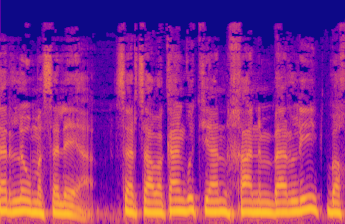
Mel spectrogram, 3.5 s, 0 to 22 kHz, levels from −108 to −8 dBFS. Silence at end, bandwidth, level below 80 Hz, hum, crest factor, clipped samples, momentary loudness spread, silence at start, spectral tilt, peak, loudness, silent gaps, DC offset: 0 s; 15 kHz; -54 dBFS; none; 10 dB; under 0.1%; 5 LU; 0 s; -6.5 dB/octave; -16 dBFS; -26 LUFS; none; under 0.1%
